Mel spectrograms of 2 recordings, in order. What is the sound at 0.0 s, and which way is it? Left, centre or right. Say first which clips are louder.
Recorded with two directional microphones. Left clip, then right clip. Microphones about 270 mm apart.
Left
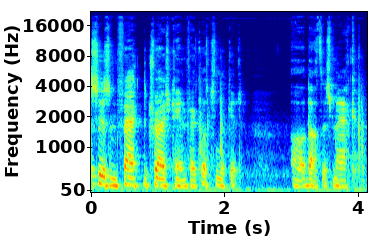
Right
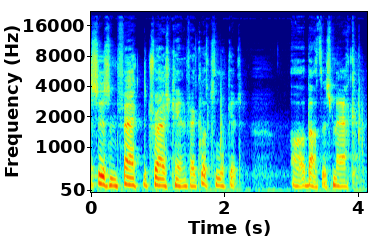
Speech: right 7 dB; right.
